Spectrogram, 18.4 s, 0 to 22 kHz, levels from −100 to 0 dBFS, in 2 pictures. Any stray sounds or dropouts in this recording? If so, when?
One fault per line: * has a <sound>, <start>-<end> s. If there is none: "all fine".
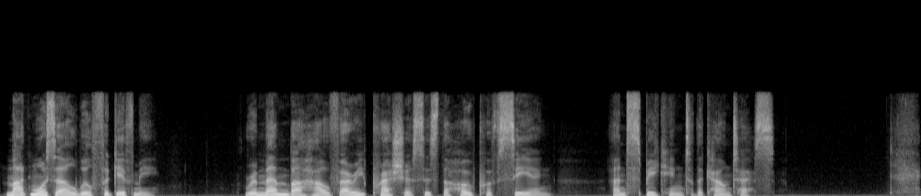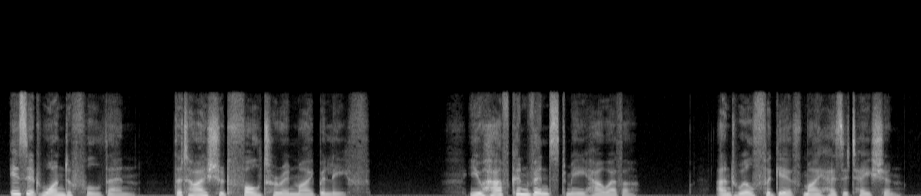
all fine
